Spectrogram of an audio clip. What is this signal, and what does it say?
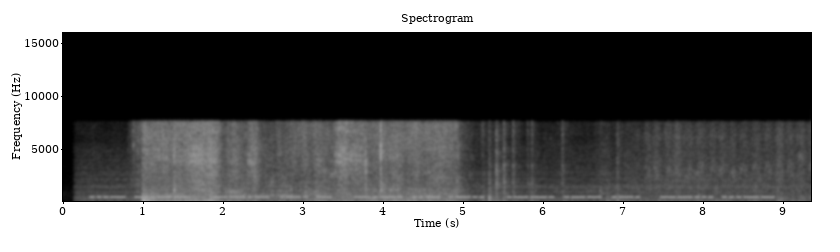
Morse code, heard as a keyed tone, hand-sent with a straight key, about 28 wpm, 500 Hz, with kitchen noise. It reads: VY QRT CUL PWR 73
